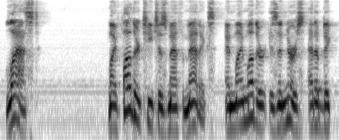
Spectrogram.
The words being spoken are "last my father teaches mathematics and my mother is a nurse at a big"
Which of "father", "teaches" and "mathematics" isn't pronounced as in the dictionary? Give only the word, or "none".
none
